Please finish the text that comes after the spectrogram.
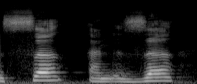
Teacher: alveolar, the teeth ridge and the blade of the tongue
